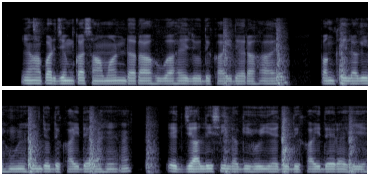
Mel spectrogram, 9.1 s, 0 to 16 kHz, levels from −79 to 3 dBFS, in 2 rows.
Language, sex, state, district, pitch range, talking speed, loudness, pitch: Hindi, male, Uttar Pradesh, Jalaun, 115-120 Hz, 215 wpm, -26 LUFS, 115 Hz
